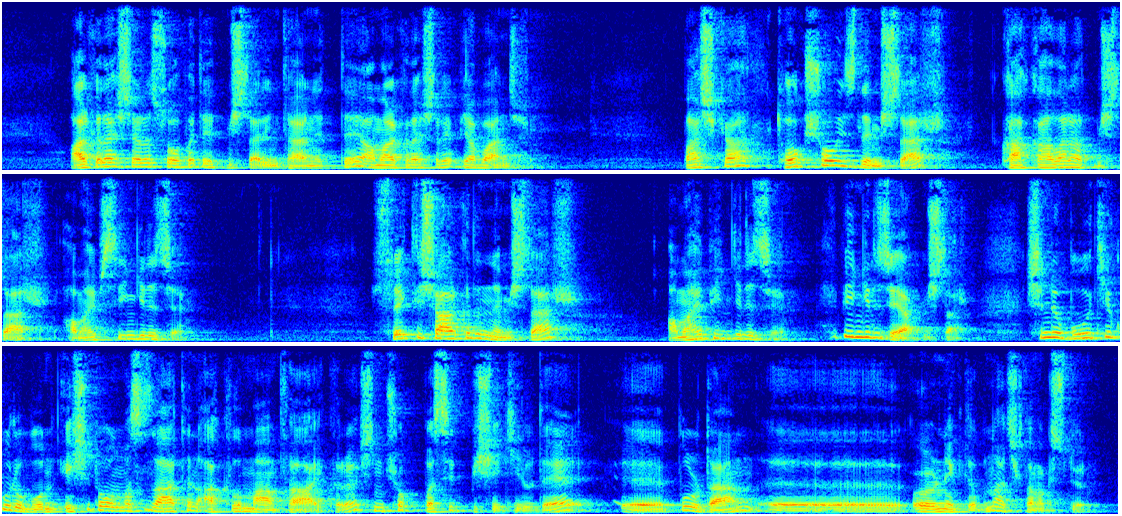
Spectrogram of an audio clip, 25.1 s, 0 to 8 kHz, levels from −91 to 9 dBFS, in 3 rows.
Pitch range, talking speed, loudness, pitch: 150-235 Hz, 110 wpm, -23 LUFS, 180 Hz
